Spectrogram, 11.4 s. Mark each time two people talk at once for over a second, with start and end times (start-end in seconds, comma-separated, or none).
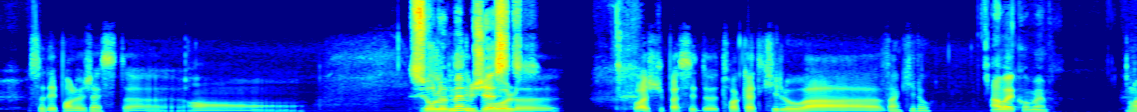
4.2-5.4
